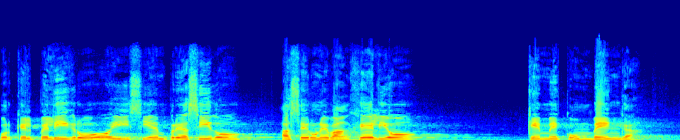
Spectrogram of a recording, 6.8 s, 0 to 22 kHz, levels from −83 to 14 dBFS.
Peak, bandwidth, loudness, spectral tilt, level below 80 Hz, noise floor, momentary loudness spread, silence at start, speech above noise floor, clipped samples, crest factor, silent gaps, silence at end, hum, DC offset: 0 dBFS; 14.5 kHz; -13 LUFS; -5.5 dB/octave; -40 dBFS; -47 dBFS; 8 LU; 0 s; 34 dB; under 0.1%; 14 dB; none; 0.3 s; none; under 0.1%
